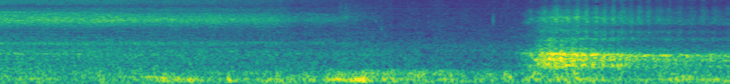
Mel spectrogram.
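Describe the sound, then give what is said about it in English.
A church audience takes a deep breath together. Many people's inhales and exhales form a broad, airy rush that swells louder near the end, with no talking. “Everybody take a deep breath right now.”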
